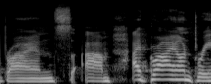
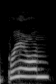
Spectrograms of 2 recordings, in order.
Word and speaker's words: Brion: me for her sister, Dr. Bryan's. Brion. There we go. Brion. I think it's Brion. It is. I always make it like way more Brion every time I say her name. So you're doing it right.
